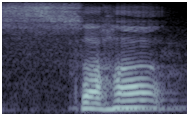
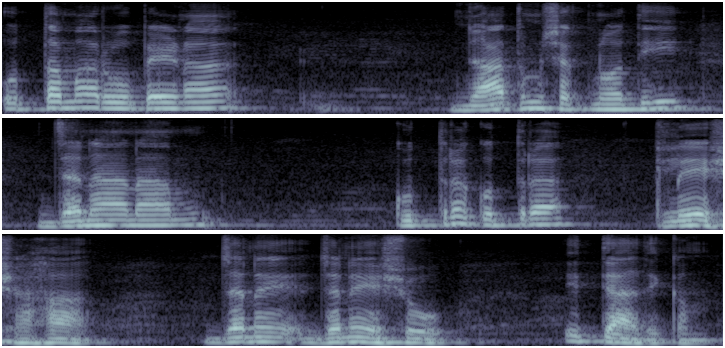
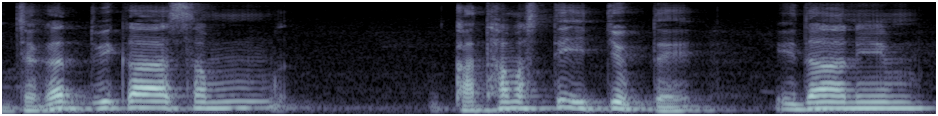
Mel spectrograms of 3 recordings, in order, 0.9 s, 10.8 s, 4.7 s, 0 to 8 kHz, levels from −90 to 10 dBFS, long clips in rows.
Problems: none marked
